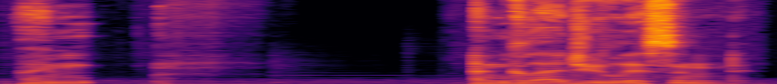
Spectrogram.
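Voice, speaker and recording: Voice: mid-range voice, takes it slowly, mellow, faint music behind, lightly acted. An actor playing a skeptical, sardonic young recruit in an audio drama, hesitant and emotionally guarded. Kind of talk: naturalistic audio drama dialogue.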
